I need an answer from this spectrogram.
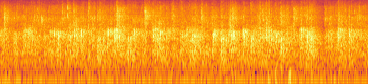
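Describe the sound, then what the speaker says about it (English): Steady crowd applause at a community meeting, dense clapping that holds at an even level throughout with no pauses. "Would you please give them a round of applause?"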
